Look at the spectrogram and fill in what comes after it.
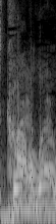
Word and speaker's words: Kamala: Like camel? – Yeah. – Really? It's Kamala.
